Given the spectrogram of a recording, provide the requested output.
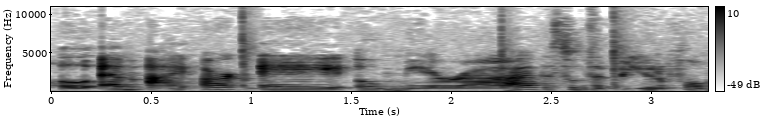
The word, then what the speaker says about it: Omira: meaning of life like white waves O'Meara spell o-m-i-r-a omira this one's a beautiful Muslim name meaning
